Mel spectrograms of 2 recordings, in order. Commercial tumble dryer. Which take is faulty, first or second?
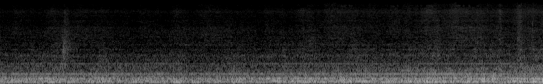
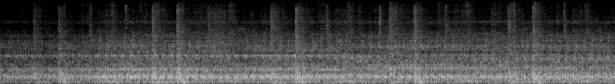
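second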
